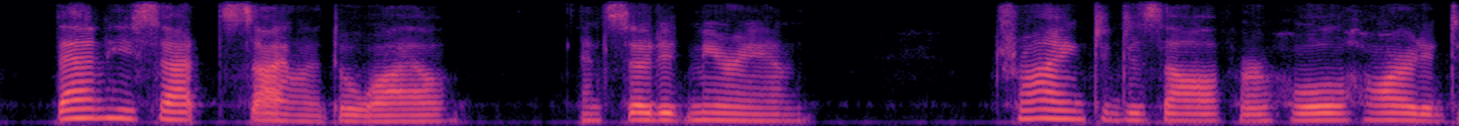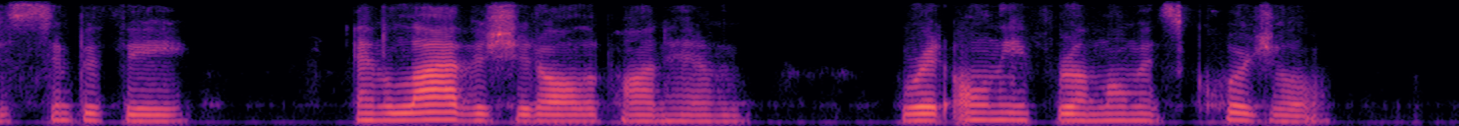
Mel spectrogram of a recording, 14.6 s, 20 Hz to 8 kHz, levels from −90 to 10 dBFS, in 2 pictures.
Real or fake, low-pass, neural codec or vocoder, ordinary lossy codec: fake; 7.2 kHz; codec, 16 kHz, 4.8 kbps, FACodec; Opus, 16 kbps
